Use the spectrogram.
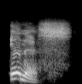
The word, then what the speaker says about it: Ennis: I've always said Ennis, but my grandmother, when she was talking, she would say Enos. So I guess it's Enos, Texas, but it is Ennis, Texas.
